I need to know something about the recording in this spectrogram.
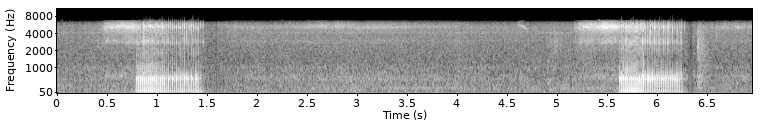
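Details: French Bulldog snoring while lying between the owner's legs, eyes open: two loud, rattling snore bursts a few seconds apart, each with a harsh vibrating buzz on the breath.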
